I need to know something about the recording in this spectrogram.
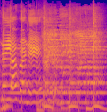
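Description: Tamil devotional song music: a melody that bends and wavers in pitch over a repeating bass line and rhythmic percussion.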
